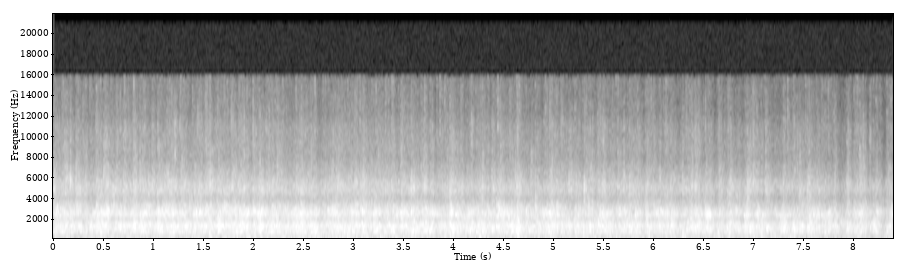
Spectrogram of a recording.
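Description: A large seated audience applauding: steady, even clapping from many hands that eases off near the end.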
